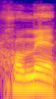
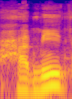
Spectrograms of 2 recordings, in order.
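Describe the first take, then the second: First: The name starts 'hu' and ends 'maid'. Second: The name starts 'ha' and ends 'meed'. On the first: This is how the name is said in Arabic. "असल में अरबी लहजे में हुमैद होता है" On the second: This is how the subcontinent says the name. "हम इसको हमीद कहते हैं बरसग़ीर में"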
